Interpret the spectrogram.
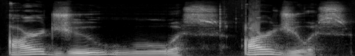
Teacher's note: when you link the oo to the us, there's a sound that links the vowels. It's like a W. It's the w sound.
